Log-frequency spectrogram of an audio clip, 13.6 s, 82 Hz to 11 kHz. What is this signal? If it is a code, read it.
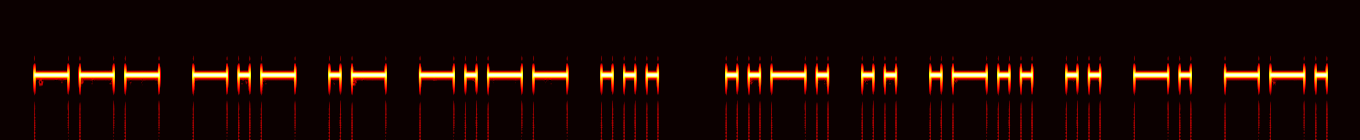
Morse code, heard as a keyed tone, about 10 wpm, 800 Hz. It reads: OKAYS FILING
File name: ANGLAIS texte clair 3 vitesse 10 mots minute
